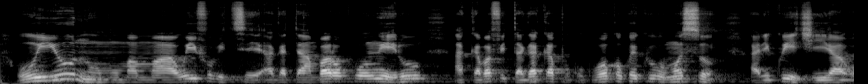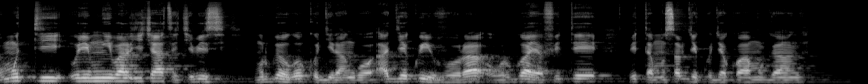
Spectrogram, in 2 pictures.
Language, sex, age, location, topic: Kinyarwanda, male, 25-35, Huye, health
